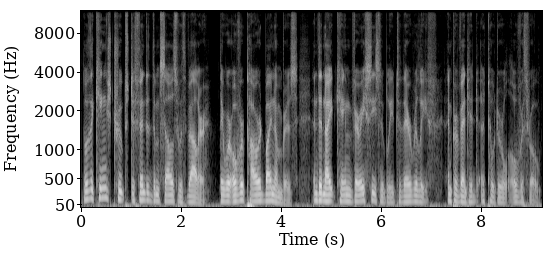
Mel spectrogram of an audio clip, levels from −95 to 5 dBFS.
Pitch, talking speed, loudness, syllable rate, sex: 105 Hz, 175 wpm, -20 LUFS, 5.7 syllables/s, male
